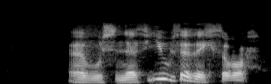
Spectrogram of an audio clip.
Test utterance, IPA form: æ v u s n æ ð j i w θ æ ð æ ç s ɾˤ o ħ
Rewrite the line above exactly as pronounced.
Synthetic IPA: æ v u s n æ θ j i w θ æ ð æ ç θ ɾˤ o ħ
